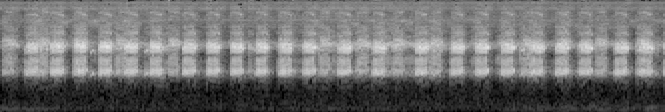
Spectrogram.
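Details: Night-time frog calls in a quiet natural setting: a steady run of rapid croaks, about four per second, each a short bright pulse, with faint high ticks above and no other clear sounds.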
